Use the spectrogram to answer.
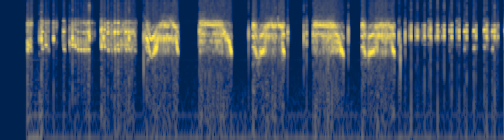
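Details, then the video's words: Swiftlet calling sound used to attract swiftlets to a nesting house: bursts of bright, high chirps and buzzy trills separated by short silences, ending in a run of rapid ticking clicks. "Suara Panggil Walet"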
